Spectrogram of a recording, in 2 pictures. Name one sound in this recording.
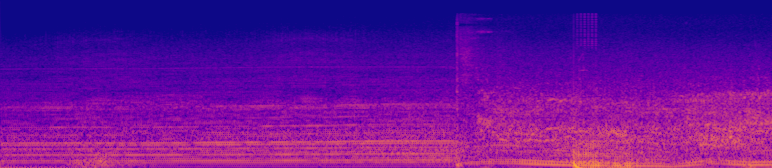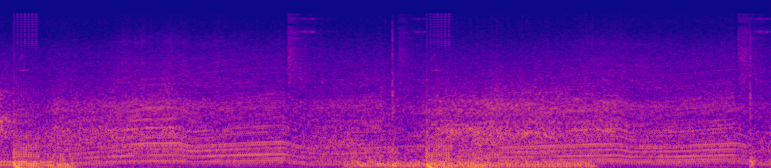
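A race car engine roars at high revs.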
